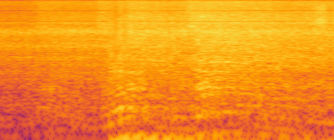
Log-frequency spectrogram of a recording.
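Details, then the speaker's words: Maruti Suzuki small petrol engine after the faulty misfire part was replaced idles, then takes a quick blip of throttle and revs evenly; the earlier "chhu chhu" sound and the vibrations are gone and the engine is smooth. "यहां जो छू छू छूछू हो रहा था वह खत्म हो गया। मैं एक्सेलरेटर ले भी दिखाता हूं आपको।"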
